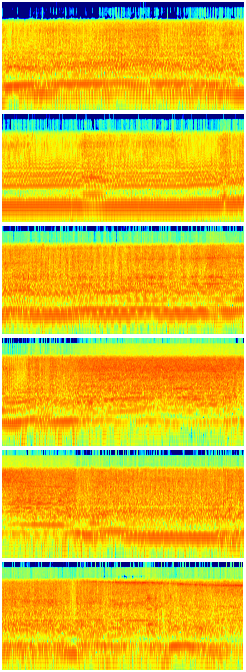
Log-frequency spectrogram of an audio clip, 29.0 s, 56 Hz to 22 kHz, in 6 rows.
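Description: Twin-turbocharged 6.0-litre V8 of a 2006 Corvette automatic running under load on a chassis dyno: engine speed climbs in steps and sweeps, is loudest about two-thirds of the way through, then drops back. A high whine falls in pitch near the end.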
